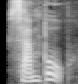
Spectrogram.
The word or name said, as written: sambo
